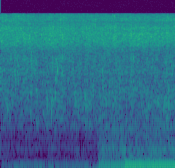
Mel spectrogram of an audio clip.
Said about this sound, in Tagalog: Rinig niya ang talamsik ng tubig na mula sa shower. Maging ang gripo ay bukas.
